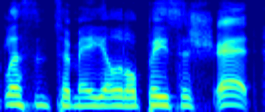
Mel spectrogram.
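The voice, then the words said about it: Put-on New York accent. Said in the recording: “I don't even know if I ever lived in New York, but I got an accent. ... what is that accent?”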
